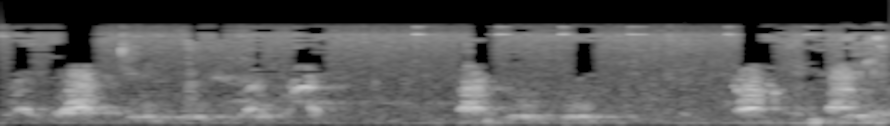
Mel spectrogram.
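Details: Short, muffled barks from Attila ot Salmoxis, a German Shepherd puppy eight months old. Four separate bursts are spaced a second or more apart, with soft Russian speech and low background noise in between.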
